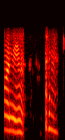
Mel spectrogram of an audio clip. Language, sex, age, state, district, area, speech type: Assamese, female, 18-30, Assam, Kamrup Metropolitan, urban, conversation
